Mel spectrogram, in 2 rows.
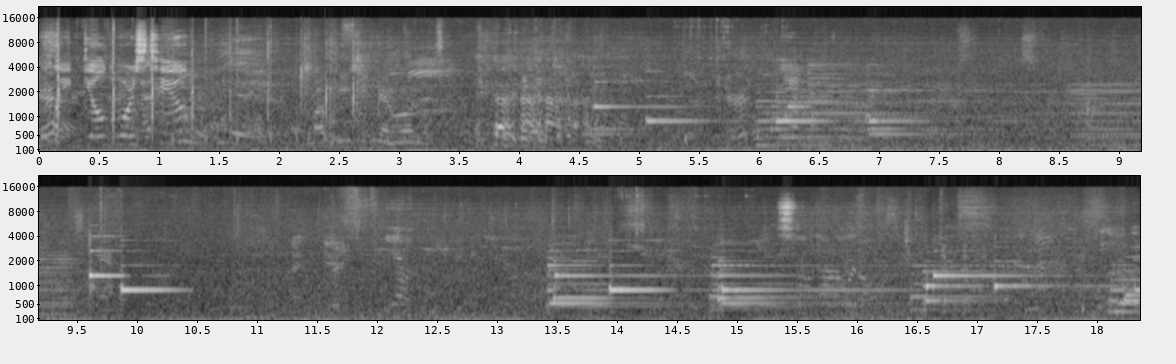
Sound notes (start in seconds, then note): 3.6 laughter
